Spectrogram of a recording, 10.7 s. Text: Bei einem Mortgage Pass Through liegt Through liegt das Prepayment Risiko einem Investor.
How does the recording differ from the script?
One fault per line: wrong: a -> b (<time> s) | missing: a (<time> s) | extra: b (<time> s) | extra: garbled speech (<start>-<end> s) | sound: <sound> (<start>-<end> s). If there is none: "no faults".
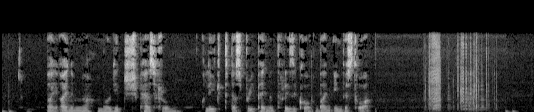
missing: Through liegt (4.7 s)
wrong: einem -> beim (6.3 s)
sound: squeak (8.5-10.0 s)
